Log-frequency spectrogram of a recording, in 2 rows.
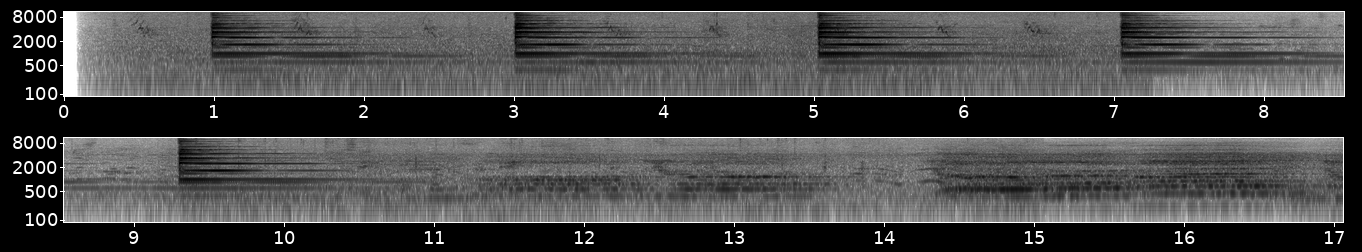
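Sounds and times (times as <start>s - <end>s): bell ringing: 1.0s - 10.9s.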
